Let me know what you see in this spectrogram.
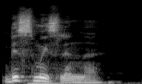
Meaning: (adverb) senselessly; foolishly; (adjective) 1. there is no sense, it is pointless 2. short neuter singular of бессмы́сленный (bessmýslennyj)
- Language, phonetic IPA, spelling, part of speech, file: Russian, [bʲɪsːˈmɨs⁽ʲ⁾lʲɪn(ː)ə], бессмысленно, adverb / adjective, Ru-бессмысленно.ogg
